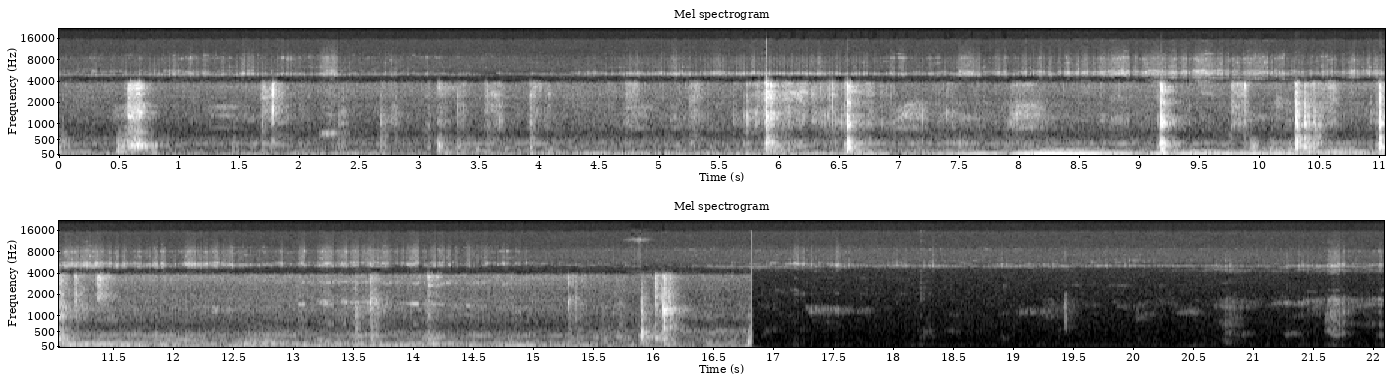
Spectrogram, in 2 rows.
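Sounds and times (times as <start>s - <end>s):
low handling rumble: 0.0s - 16.8s.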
